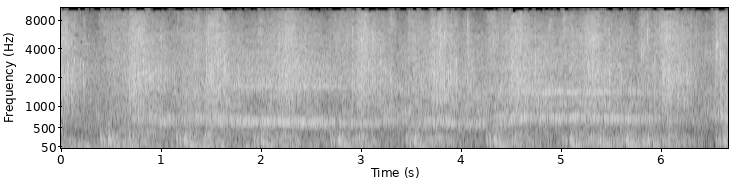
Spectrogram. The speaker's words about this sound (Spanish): Todo el estadio aplaudiendo, todas esas casacas albiazules, las palmas arriba, al unísono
